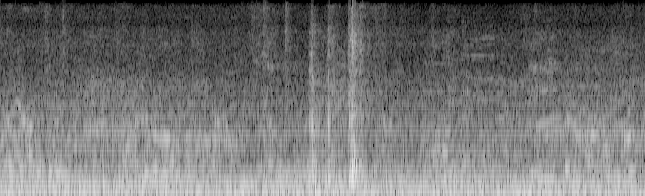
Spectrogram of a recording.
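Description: Small shuttle bus's engine running with a steady low rumble, heard from inside the cabin, with one sharp knock about three and a half seconds in.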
